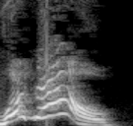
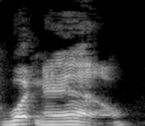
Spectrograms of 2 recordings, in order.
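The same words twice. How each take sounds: First: It sounds upbeat and positive. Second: It sounds exasperated and negative. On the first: Looking forward to the next step. The speaker calls it right. "you're going to be like" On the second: Giving up in frustration at the setback. The speaker calls it wrong. "You're not going to be like"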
